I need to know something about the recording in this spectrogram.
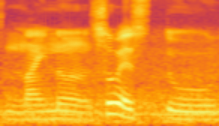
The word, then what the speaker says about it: nine: So you can pronounce 5 as fiver, 9 as niner.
